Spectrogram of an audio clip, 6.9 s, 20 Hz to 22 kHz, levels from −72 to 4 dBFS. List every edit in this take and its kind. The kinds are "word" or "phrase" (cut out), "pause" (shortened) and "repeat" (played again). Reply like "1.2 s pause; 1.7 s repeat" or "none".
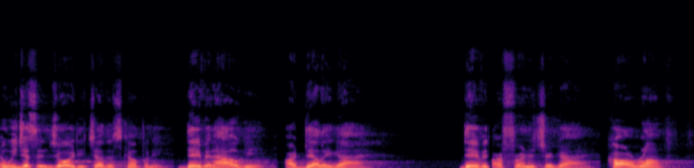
1.7 s pause; 2.8 s pause; 4.9 s word; 6.0 s pause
